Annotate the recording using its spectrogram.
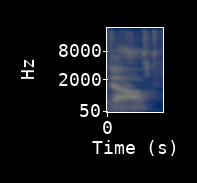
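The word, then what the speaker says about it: Dahl: That's a cool name, Kyoko Doll. Doll like Roald Doll, spelled the same way as the author.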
